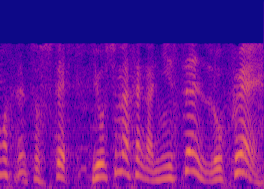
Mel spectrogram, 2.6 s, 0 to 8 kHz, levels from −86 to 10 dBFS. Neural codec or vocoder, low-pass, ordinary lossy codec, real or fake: codec, 16 kHz in and 24 kHz out, 0.9 kbps, LongCat-Audio-Codec, four codebook decoder; 7.2 kHz; AAC, 16 kbps; fake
